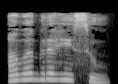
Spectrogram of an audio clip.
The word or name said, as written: ಅವಗ್ರಹಿಸು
